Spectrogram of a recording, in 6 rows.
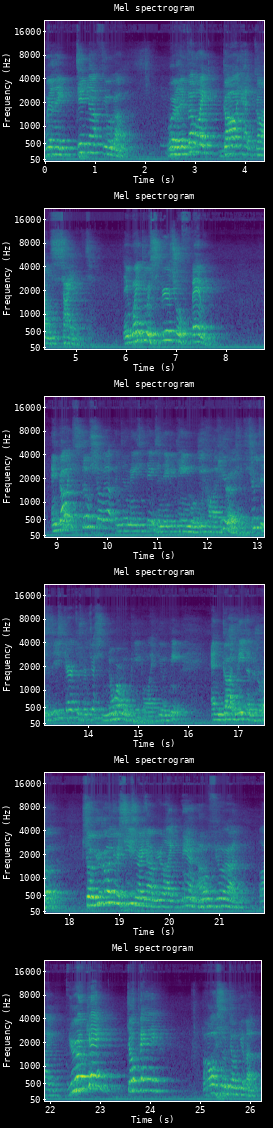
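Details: Adult male who lost 80% of his tongue to cancer, now with a permanent speech impediment; articulation impairment after partial glossectomy.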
